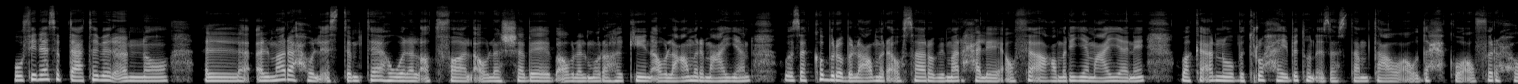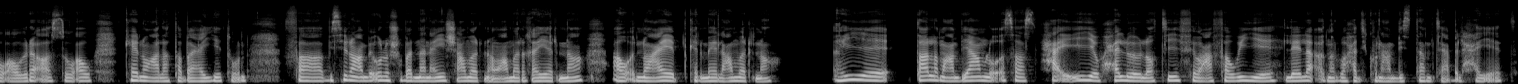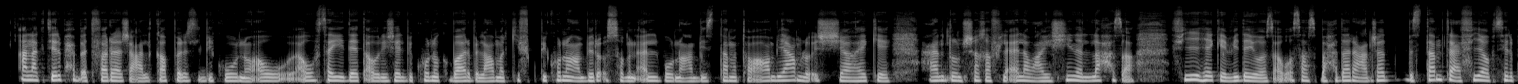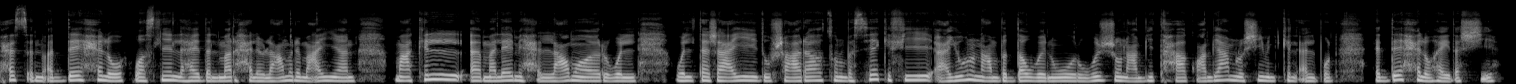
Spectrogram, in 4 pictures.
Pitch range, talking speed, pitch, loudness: 160-180 Hz, 150 wpm, 170 Hz, -21 LUFS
